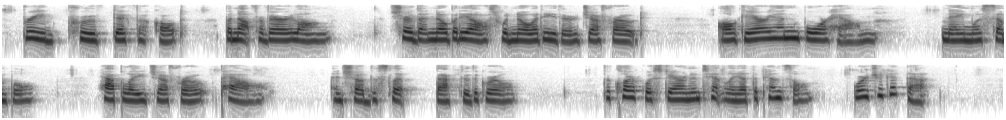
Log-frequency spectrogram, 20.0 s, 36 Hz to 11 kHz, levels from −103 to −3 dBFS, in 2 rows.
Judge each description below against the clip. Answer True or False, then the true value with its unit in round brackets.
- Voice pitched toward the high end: True (225 Hz)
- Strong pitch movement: False (2.4 semitones)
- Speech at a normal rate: True (145 wpm)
